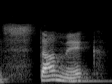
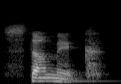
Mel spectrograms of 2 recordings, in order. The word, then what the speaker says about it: stomach: Las letras CH en stomach más bien pronunciamos como el sonido K, K. Stomach, K.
